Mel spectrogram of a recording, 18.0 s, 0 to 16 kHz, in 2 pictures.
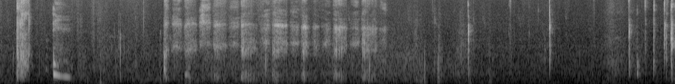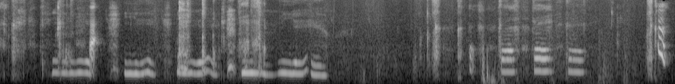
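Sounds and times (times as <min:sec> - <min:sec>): clothes and bedding rustling: 0:00.7 - 0:03.9, 0:04.7 - 0:06.8, 0:09.6 - 0:18.0
soft breathy sounds: 0:02.2 - 0:05.3, 0:08.0 - 0:13.8, 0:14.6 - 0:17.2
infant crying: 0:09.1 - 0:13.4, 0:14.7 - 0:16.9.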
